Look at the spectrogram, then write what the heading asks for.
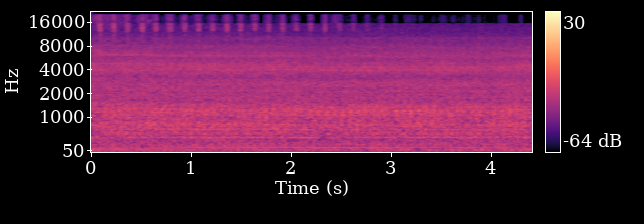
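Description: A tractor engine in Farming Simulator 22 drones in a low, steady rumble, slightly bogged down under the weight of heavy equipment, continuous and close with no talk.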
